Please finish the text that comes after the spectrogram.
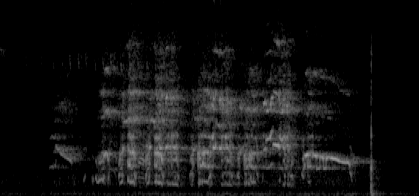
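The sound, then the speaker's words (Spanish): A parrot squawks in a raspy, chattering burst of harsh calls running for about three seconds, fairly steady, then breaks off with a brief click. “Un loro.”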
